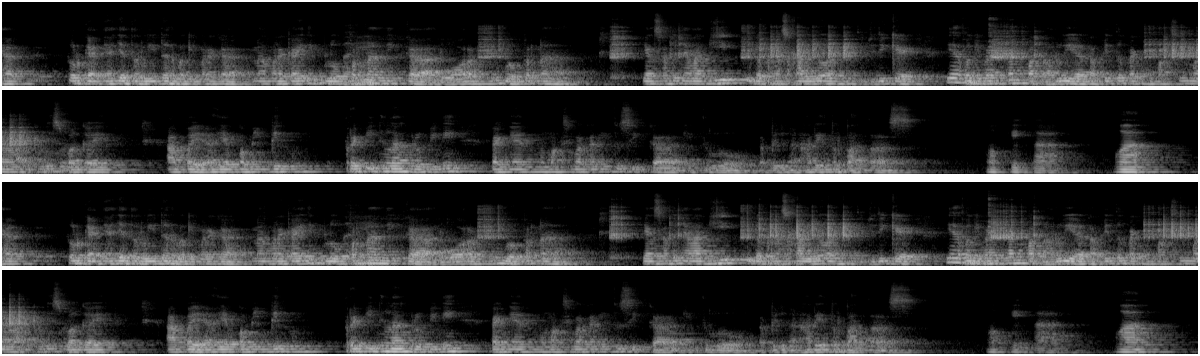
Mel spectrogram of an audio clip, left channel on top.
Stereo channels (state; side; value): normal; both; correlation 0.55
